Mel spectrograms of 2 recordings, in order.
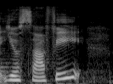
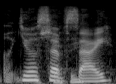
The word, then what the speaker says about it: Yousafzai: Malala is trending because human rights advocate and Nobel Peace Prize winner Malala Yousafzai, that's not how you say it, Yousafzai, was married in England on Tuesday.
